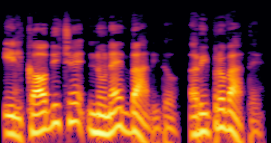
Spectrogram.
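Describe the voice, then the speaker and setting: A man reads scripted phone menu announcements in a polite, clearly enunciated customer service voice. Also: mid-range voice, big pitch swings, unhurried, no echo, studio quality.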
